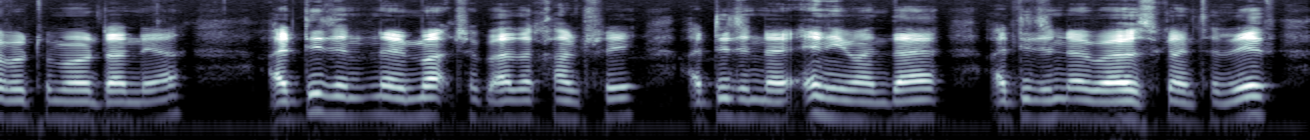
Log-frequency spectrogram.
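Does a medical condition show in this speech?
Yes: cerebral palsy.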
